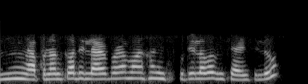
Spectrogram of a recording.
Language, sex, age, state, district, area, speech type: Assamese, female, 18-30, Assam, Jorhat, urban, conversation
